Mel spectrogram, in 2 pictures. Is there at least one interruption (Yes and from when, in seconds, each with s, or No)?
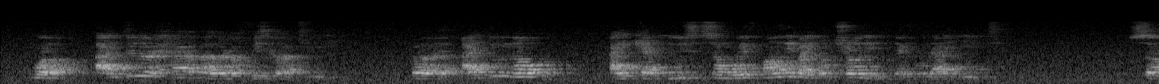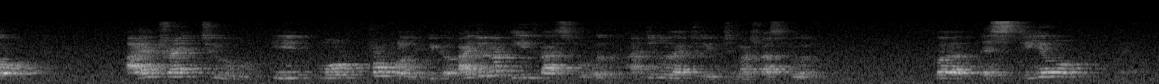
No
